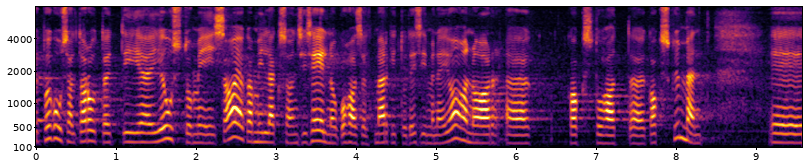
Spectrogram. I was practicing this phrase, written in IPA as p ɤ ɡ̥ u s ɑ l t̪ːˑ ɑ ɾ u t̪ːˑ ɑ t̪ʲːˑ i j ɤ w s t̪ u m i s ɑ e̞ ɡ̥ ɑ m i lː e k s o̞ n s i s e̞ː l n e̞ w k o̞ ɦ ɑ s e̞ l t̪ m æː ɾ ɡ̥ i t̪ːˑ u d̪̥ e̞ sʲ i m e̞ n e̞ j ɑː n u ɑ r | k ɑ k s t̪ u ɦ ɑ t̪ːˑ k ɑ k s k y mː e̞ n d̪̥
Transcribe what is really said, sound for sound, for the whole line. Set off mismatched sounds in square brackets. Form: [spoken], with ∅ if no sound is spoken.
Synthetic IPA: p ɤ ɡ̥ u s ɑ l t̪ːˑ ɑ ɾ u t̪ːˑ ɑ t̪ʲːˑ i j ɤ w s t̪ u m i s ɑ e̞ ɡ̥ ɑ m i lː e k s o̞ n s i s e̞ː l n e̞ w k o̞ ɦ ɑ s e̞ l t̪ m [æ] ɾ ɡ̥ i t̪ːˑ u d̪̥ e̞ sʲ i m e̞ n e̞ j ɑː n u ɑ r | k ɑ k s t̪ u ɦ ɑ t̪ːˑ k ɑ k s k y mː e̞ n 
